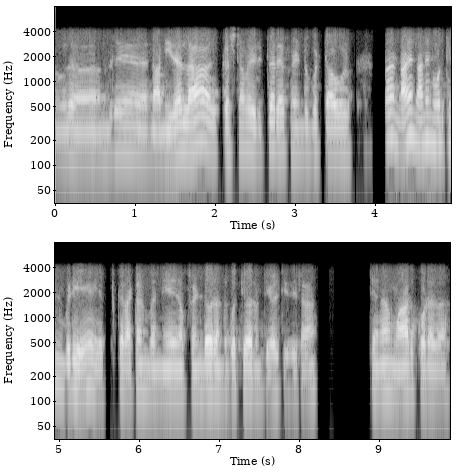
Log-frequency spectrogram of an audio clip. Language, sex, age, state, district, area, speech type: Kannada, male, 18-30, Karnataka, Mysore, rural, conversation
